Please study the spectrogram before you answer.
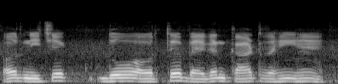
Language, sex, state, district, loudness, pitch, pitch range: Hindi, male, Uttar Pradesh, Lucknow, -14 LUFS, 140 Hz, 135-150 Hz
